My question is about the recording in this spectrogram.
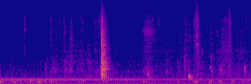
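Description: Quiet studio room tone with a steady low hum, broken by a few short breathy sounds of a man laughing softly; the loudest is one sharp breath or click a little before halfway.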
